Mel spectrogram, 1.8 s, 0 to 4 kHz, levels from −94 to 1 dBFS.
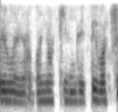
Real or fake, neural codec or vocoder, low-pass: fake; codec, 16 kHz, 4 kbps, X-Codec, HuBERT features, trained on balanced general audio; 3.6 kHz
